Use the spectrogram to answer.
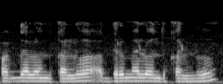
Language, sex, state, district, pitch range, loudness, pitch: Kannada, male, Karnataka, Koppal, 145-155 Hz, -14 LUFS, 150 Hz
